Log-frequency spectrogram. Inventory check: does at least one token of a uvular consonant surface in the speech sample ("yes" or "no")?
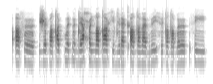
no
